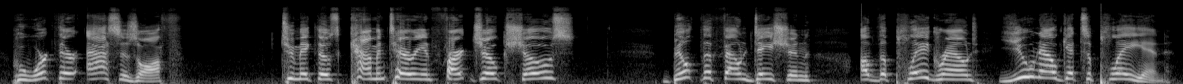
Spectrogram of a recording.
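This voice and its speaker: A man delivering an emphatic opinion rant as an online commentator, indignant and deliberate in his delivery. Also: extremely high pitch, fairly bright tone, dry recording. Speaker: YouTube commentator.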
